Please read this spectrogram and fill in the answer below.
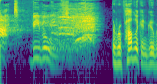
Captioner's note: cheering and applause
